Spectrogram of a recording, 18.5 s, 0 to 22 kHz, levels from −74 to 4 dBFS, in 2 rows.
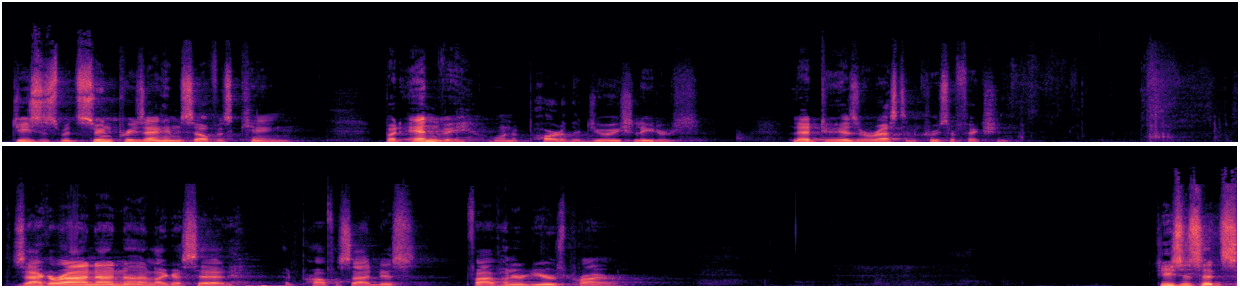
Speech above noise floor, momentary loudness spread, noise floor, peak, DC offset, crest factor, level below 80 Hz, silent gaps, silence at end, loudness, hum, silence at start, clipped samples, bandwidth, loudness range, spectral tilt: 44 dB; 23 LU; -65 dBFS; 0 dBFS; under 0.1%; 24 dB; -48 dBFS; none; 0 s; -21 LUFS; none; 0.1 s; under 0.1%; 19 kHz; 9 LU; -3.5 dB/octave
